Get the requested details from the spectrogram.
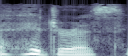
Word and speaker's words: Hijras: Salman Rushdie writes about the Hijras, if I said that correctly? – Yeah, Hijras, yes.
